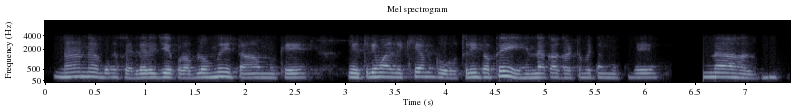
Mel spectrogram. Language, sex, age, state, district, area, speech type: Sindhi, male, 18-30, Gujarat, Surat, urban, conversation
